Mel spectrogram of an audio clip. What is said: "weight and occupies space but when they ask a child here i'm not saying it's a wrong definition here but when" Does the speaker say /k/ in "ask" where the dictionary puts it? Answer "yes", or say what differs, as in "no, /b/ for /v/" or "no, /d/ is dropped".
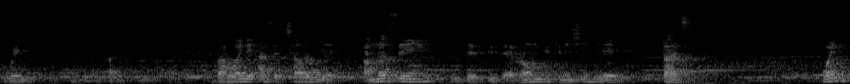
no, /k/ is dropped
